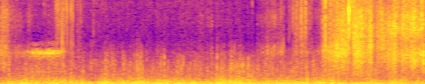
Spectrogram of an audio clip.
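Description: Wind buffeting the microphone on a moving chairlift: a loud, steady low rumble without any clear rhythm.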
